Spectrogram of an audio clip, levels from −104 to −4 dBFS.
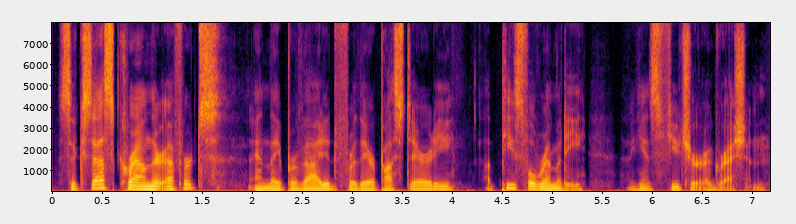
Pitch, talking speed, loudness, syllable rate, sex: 125 Hz, 135 wpm, -19 LUFS, 5.4 syllables/s, male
